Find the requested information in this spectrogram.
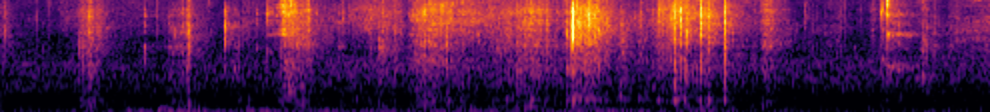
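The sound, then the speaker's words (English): Faint crisp crunching and biting as small, bland assorted crackers are eaten, with a few sharper cracks mixed with crinkly rustling. “I've tried two of the little assorted crackers, and they both taste dumb.”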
